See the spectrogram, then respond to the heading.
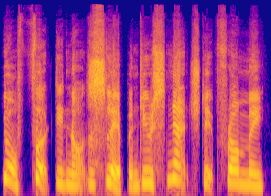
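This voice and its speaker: A high, shrill young girl's voice with a tearful, pleading edge, as a man puts her on. She sounds strained and close, with no room echo around her. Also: moderate pace, fairly bright tone. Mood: snarling. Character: upset young girl, defiant then tearful.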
